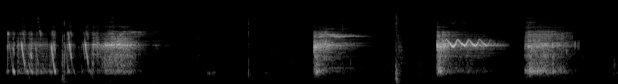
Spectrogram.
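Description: Electronic sound effects played through the small built-in speaker of a TAMASHII Lab Laser Blade toy sword: a thin, tinny series of short bursts, with a warbling tone a little past the middle.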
